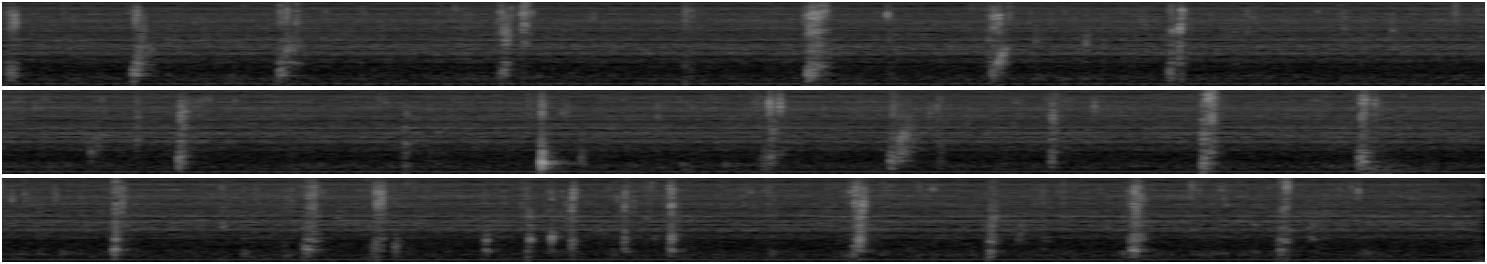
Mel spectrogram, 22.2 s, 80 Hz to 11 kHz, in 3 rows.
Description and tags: Blood Splishes 1
Just a sink and some hands. Tell me what you think! Recorded with ATR-55
decapitated, goop, gush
